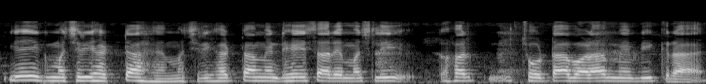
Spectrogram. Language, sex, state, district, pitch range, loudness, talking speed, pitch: Hindi, male, Bihar, West Champaran, 150-170 Hz, -16 LUFS, 145 wpm, 160 Hz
